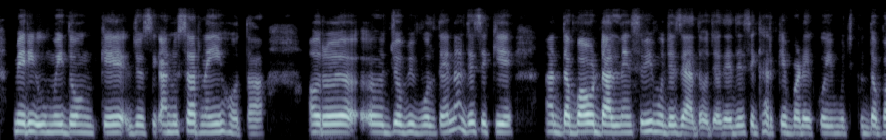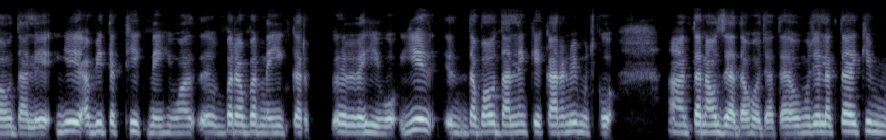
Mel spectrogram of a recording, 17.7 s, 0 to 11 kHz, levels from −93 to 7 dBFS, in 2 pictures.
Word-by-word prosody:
मेरी 210 -1 +4
उम्मीदों 195 0 0 0.2
के 190 0 +3
जैसी 185 +1 -4
अनुसार 200 +1 0
नहीं 195 +2 0
होता 165 -4 -8 0.5
और 195 -1 +4
अ, 195 0 +4
जो 200 +2 +1
भी 200 +1 0
बोलते 185 +1 -3
हैं 205 - -2
ना 260 +1 -5
जैसे 210 -1 +1
कि 195 0 +2 0.4
अ, 205 - -3
दबाव 200 +1 +5
डालने 190 -1 +2
से 200 - -4
भी 225 - +3
मुझे 190 -3 0
ज़्यादा 155 -4 -2
हो - - -2
जाता 150 - -2
है। 165 - 0
जैसे 180 +2 -3
घर 195 +1 -6
के 190 - 0
बड़े 170 0 +1
कोई 175 -1 -2
मुझको 170 0 -12
दबाव 175 -1 -1
डाले। 165 -1 -1 0.2
ये 220 -1 +7
अभी 210 +3 0
तक 210 - -1
ठीक 215 -3 0
नहीं 180 0 -5
हुआ। 180 0 -6 0.4
बराबर 200 -1 +2
नहीं 180 0 -4
कर 180 - -1 0.5
रही 185 0 +2
हो। 170 0 0
ये 250 +3 +6 0.2
दबाव 195 +2 0
डालने 195 +1 -1
के 195 0 -2
कारण 185 +1 -1
भी 210 - +1
मुझको 195 - -3 0.6
अ, 190 -1 -4
तनाव 190 -1 +2
ज़्यादा 165 -3 +2
हो 160 - 0
जाता 155 +2 -4
है। 170 0 0
और 175 - -1
मुझे 190 +2 0
लगता 195 +2 +1
है 205 -1 +5
कि 220 - +3
190 Hz, 215 wpm, -23 LUFS, 175-200 Hz, 0.6 s, ये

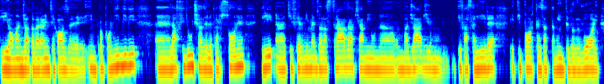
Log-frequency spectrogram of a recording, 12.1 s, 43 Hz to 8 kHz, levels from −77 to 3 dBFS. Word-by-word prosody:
lì 110 0 +3
ho 105 - +5
mangiato 105 0 +3
veramente 105 +1 +2
cose 100 -1 0
improponibili, 115 +7 0 0.3
ehm, 105 0 0
la 115 +1 +4
fiducia 120 0 +1
delle 110 0 +2
persone, 120 +5 0 0.3
lì, 120 +1 +2
uhm, 105 -3 0
ti 110 +3 -4
fermi 110 +1 -1
in 110 - -1
mezzo 110 -1 -1
alla 110 0 +1
strada, 115 +2 +1
chiami 110 -2 -1
un, 105 0 -1
ehm, 105 -1 -1
un 105 +2 -2
Bajaj, 110 +2 +1
uhm, 105 -3 -5
ti 120 +2 -2
fa 105 -1 -2
salire 110 +2 0 0.2
e 115 - -6
ti 120 - -3
porta 110 +1 0
esattamente 105 0 -1
dove 100 -1 -1
vuoi 105 +1 +2
110 Hz, 170 wpm, -23 LUFS, 105-115 Hz, 0.3 s, ho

